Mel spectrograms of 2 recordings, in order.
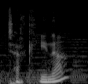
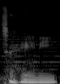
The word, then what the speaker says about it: tahini: Okay, so I've actually never got an actual verdict on this, but the product that I'm holding in front of me is called tekhina, and that's certainly how it's pronounced over in the Middle East. But here in Australia, people call it tahini.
